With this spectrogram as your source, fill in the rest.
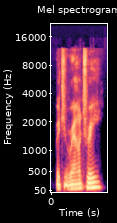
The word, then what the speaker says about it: Roundtree: in power of Richard uh uh Richard um Round Tree uh did I pronounce his last name right Richard Roundtree yes Richard round the uh who is the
